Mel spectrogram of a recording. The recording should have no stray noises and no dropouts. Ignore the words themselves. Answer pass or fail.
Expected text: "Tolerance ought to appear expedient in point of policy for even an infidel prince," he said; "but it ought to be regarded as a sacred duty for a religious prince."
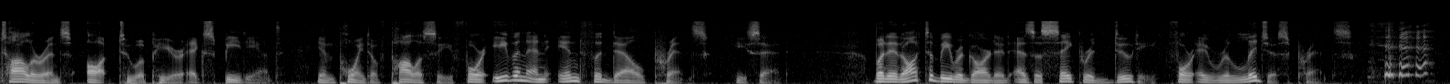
fail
